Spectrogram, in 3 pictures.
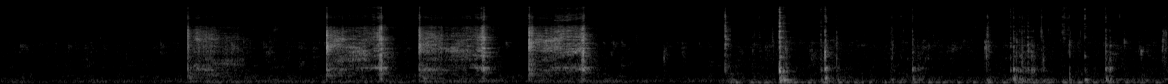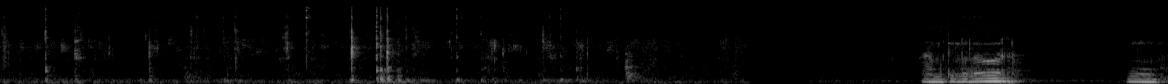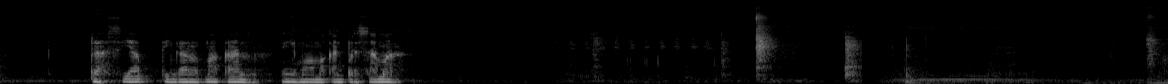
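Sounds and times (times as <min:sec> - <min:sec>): metal utensils scraping a pan: 0:01.8 - 0:06.2, 0:07.2 - 0:18.0.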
